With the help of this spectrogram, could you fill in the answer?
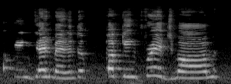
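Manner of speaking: put-on teen son screaming back at his mother in outrage; furious yell. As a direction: scream it at your mom.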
